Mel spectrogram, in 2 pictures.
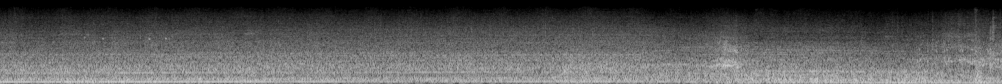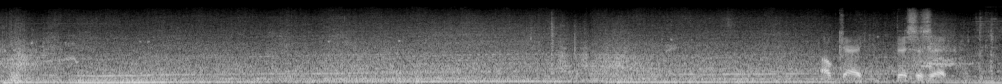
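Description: An old car engine hums steadily as the car drives along.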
